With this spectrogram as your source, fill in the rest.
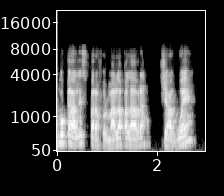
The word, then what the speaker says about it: Yahweh: Nadie sabe exactamente la verdadera pronunciación de YHVH de por sí, porque la forma de deletrear el hebreo antiguo no usaba vocales. Sin embargo, la pronunciación Yahweh o Yahvé es probablemente la más correcta, porque entran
